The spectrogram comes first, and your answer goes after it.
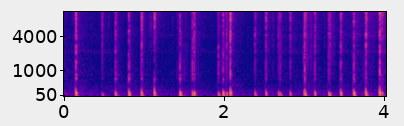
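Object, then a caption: Small closed cardboard box. A small, closed, hollow square kraft cardboard box held in both hands is tapped with fingertips and nails, giving about twenty short, dull, low thuds in an uneven rhythm. Each tap dies away almost instantly, with a brief bright click from the nails on top.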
